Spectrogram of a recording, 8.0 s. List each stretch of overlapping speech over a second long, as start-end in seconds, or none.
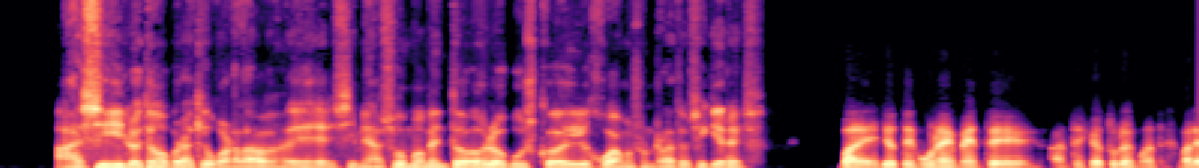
none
